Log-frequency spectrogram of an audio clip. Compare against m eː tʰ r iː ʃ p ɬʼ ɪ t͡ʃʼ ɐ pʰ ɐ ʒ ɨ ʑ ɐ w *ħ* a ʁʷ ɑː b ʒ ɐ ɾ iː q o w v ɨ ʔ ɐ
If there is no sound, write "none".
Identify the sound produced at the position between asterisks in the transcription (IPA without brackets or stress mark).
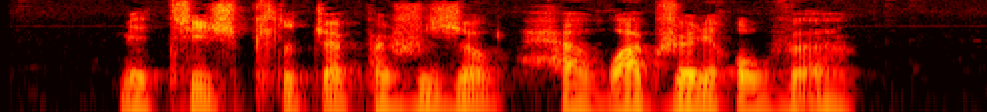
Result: ħ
